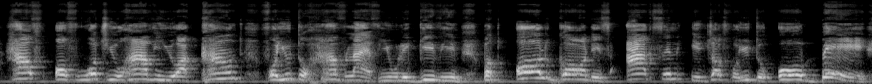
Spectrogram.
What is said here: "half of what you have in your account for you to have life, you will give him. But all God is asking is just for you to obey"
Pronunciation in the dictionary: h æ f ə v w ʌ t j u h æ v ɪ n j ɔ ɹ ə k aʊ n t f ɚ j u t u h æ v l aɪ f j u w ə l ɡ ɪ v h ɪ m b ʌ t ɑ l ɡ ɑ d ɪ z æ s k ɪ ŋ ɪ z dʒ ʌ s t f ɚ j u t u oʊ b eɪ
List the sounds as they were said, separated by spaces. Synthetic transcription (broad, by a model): h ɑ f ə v w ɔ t j u h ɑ v ɪ n j ɔ ɹ ə k aʊ n t f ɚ j u t u h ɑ v l aɪ f j u w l ɡ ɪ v h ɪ m b ʌ t ɑ l ɡ ɑ d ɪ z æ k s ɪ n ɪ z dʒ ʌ s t f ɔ j u t u oʊ b eɪ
